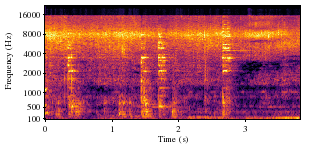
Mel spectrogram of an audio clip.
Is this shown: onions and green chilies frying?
yes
